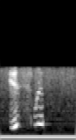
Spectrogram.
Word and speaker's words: Islip: Um, it's easy to remember. It's in New York where it's freezing cold as I slip because there's so much ice out there.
